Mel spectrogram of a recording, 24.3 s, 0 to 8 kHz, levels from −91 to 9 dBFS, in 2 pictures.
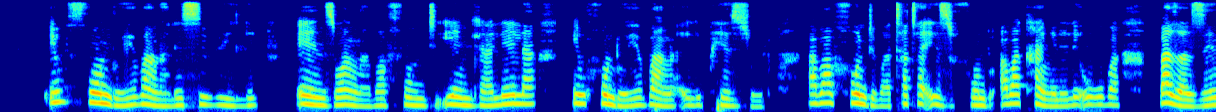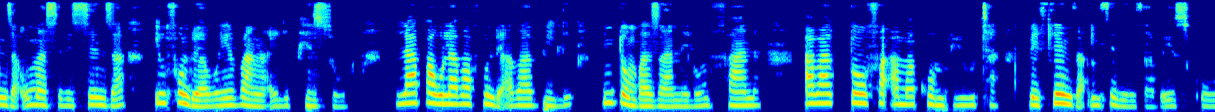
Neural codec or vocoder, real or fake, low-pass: none; real; 7.2 kHz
